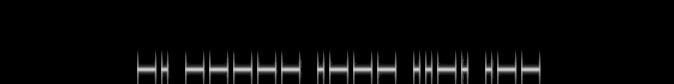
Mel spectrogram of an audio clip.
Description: Morse code, heard as a keyed tone, about 20 wpm, 700 Hz. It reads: N0JFW
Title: USA Call Signs Repeated 2x 20wpm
